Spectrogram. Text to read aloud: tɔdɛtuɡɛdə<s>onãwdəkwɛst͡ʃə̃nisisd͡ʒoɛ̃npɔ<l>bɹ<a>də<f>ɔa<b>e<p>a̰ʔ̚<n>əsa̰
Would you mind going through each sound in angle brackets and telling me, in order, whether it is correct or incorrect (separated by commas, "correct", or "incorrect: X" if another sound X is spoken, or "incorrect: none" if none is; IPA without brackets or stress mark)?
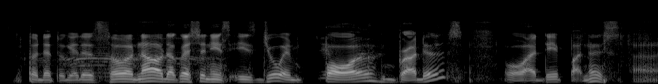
correct, correct, correct, incorrect: s, incorrect: d, correct, correct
